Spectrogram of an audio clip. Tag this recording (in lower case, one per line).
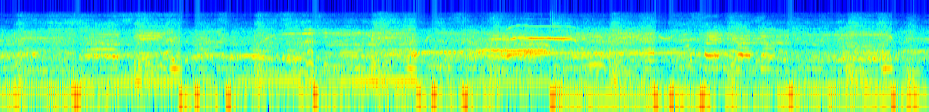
speech
music
female singing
